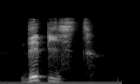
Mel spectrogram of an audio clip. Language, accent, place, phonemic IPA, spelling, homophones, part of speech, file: French, France, Lyon, /de.pist/, dépiste, dépistent / dépistes, verb, LL-Q150 (fra)-dépiste.wav
- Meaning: inflection of dépister: 1. first/third-person singular present indicative/subjunctive 2. second-person singular imperative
